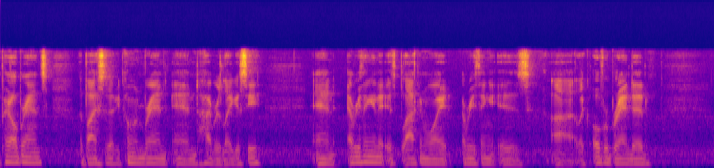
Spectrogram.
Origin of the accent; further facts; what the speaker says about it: Toronto, Ontario, Canada; moved away as an adult; also born or lived in Miami; I recently got a condo in Toronto, which is my hometown where I grew up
